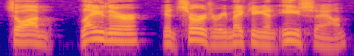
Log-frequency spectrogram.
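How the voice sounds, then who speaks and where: A man's voice: mid-range voice, expressive, measured pace, sharp tone, clear, resonant tone. A man preaching, telling a personal story in a chatty way and asking his listeners questions. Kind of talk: storytelling sermon.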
